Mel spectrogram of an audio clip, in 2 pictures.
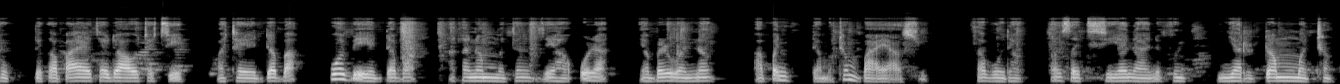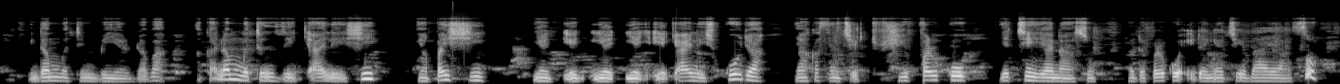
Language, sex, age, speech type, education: Hausa, female, 60+, spontaneous, tertiary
